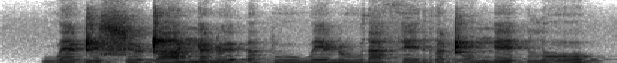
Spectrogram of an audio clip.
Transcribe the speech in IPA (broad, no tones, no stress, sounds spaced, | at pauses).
w ɛ ɖ ɪ ɬ ø ɖ a ŋ ɛ ɳ ø ʔ ə p u w e ɳ u ɾ a θ e r a ɖ o ŋ e | l o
